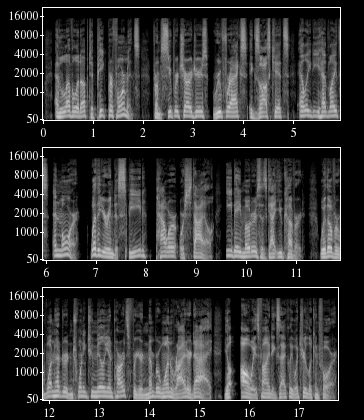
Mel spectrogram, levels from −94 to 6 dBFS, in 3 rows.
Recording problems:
none

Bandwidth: 14.5 kHz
